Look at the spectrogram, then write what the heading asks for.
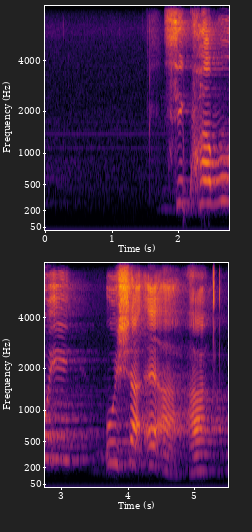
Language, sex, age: Venda, male, 27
